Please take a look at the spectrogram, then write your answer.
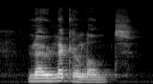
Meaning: alternative letter-case form of Luilekkerland
- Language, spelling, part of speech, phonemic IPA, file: Dutch, luilekkerland, noun, /lœyˈlɛkərˌlɑnt/, Nl-luilekkerland.ogg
